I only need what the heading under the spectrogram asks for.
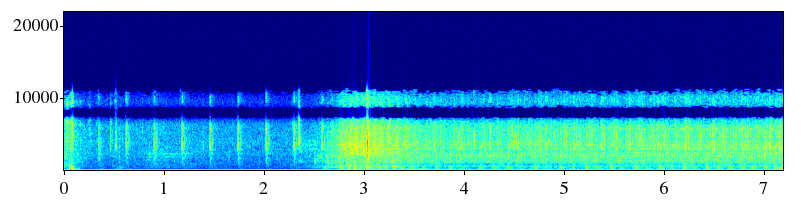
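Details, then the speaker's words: Scooter being set up to run on hydroxy gas, fuel line clamped before the fuel pump, cell off: quiet ticking, then it catches into a light, slightly uneven putter, running only on fuel left in the carburettor. "hear it running a little bit so there must be still a little bit of fuel still still a theit fuel in the carburetor so we'll try it again"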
